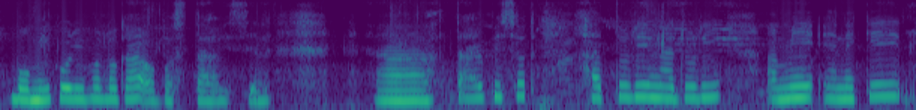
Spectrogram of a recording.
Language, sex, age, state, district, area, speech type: Assamese, female, 18-30, Assam, Kamrup Metropolitan, urban, spontaneous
